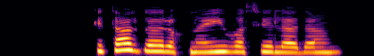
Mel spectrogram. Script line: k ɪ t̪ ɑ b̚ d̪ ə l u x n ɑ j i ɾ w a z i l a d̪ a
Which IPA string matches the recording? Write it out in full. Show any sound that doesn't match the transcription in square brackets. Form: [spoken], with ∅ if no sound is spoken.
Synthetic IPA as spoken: k ɪ t̪ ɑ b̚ d̪ ə [ɾ] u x n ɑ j i [∅] w a [s] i l a d̪ a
